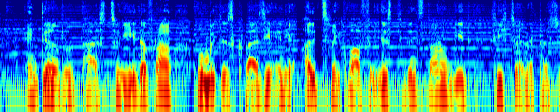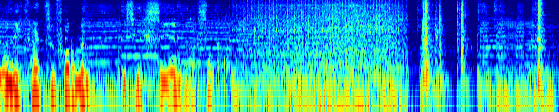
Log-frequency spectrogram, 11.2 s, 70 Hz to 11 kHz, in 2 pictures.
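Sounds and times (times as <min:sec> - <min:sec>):
speech: 0:00.2 - 0:08.3
dressmaker's sewing machine stitching: 0:07.9 - 0:09.8.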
